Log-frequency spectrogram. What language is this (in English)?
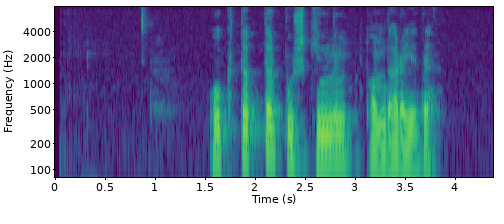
Kazakh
